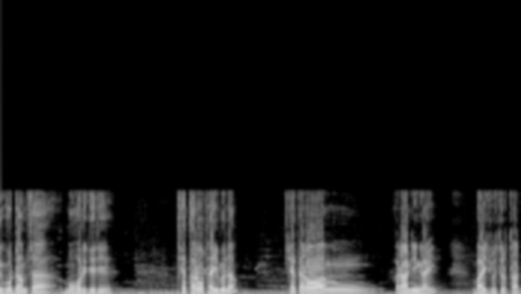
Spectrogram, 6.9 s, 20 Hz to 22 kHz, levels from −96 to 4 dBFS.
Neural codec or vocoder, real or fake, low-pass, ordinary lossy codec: codec, 16 kHz, 16 kbps, FreqCodec, larger model; fake; none; none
